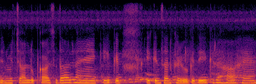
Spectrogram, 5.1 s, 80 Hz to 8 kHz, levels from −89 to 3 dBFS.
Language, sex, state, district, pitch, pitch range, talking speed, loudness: Hindi, female, Rajasthan, Nagaur, 220 Hz, 210-230 Hz, 150 wpm, -25 LUFS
